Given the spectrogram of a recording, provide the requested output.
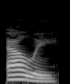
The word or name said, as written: aly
